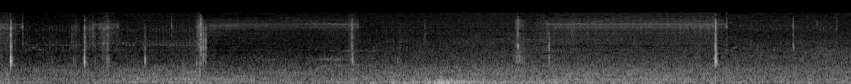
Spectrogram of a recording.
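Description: Outdoor background noise: a steady low rumble that swells briefly about four to five seconds in, with a few sharp clicks scattered through it.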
